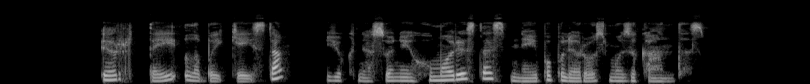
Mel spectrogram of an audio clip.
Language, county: Lithuanian, Tauragė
